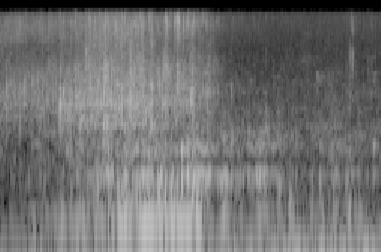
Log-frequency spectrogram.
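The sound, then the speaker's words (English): Water rushes and gurgles as pasta cooking water is poured from a pot through a colander into a sink, loud for about two seconds before tapering off into trickling and dripping. “So the rest can go in the sink through the colander.”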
